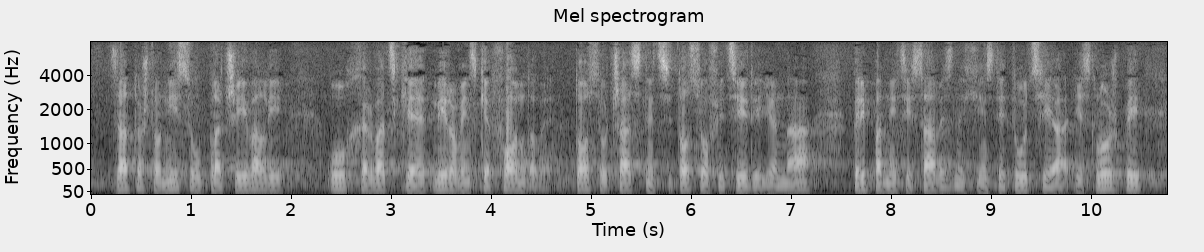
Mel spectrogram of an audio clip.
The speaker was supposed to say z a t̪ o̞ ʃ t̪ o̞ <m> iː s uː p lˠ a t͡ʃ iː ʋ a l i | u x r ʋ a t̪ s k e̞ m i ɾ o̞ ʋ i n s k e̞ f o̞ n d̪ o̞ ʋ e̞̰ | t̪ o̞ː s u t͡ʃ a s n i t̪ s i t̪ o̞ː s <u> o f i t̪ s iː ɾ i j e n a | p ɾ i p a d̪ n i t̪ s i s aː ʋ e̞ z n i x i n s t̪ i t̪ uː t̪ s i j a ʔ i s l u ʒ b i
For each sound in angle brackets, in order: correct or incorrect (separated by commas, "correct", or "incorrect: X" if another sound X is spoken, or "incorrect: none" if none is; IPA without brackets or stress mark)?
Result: incorrect: n, correct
